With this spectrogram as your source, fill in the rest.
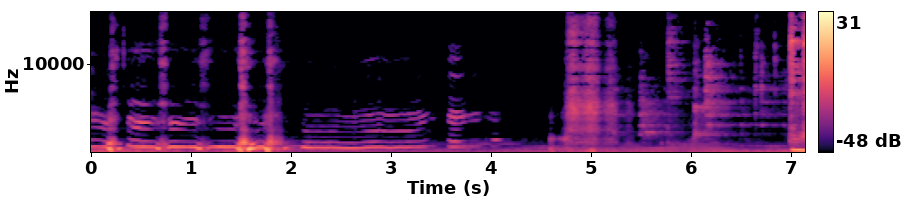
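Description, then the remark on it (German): A high, wavering voice whimpers and wails in drawn-out, sobbing cries with sliding pitch, fairly loud, trailing off into softer breathy sounds toward the end. “Ich möchte jetzt nur noch weinen.”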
